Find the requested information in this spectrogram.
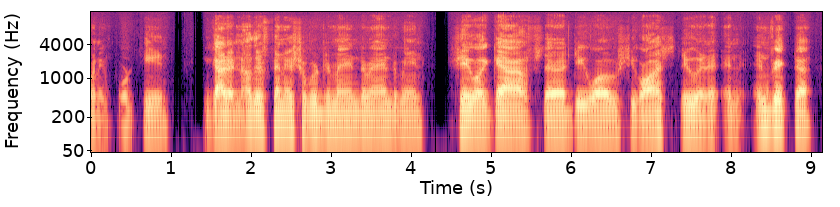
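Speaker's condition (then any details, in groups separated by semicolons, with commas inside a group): Cerebral palsy; speech affected by cerebral palsy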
